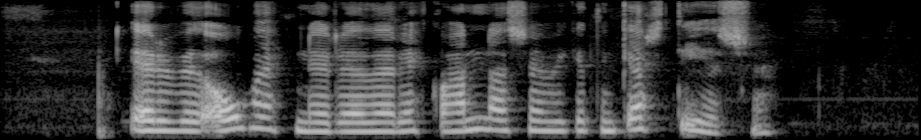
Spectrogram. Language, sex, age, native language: Icelandic, female, 50-59, Icelandic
